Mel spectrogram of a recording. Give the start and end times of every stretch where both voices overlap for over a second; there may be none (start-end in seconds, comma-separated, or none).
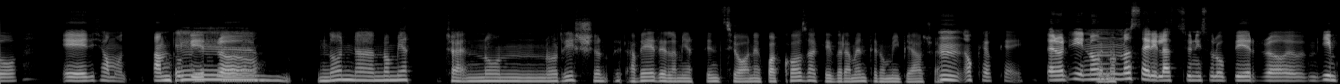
none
